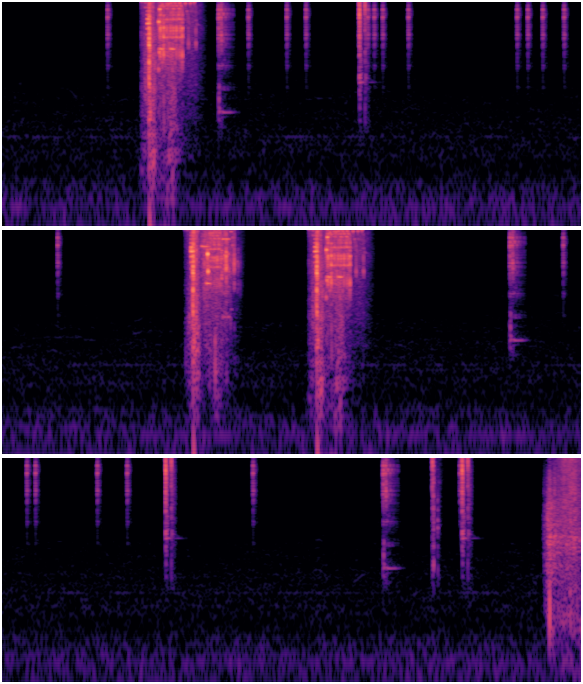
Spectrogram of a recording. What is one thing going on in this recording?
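Soft interface clicks and whooshes sound repeatedly.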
